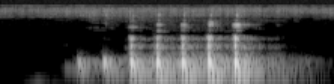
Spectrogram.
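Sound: knocking on a door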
